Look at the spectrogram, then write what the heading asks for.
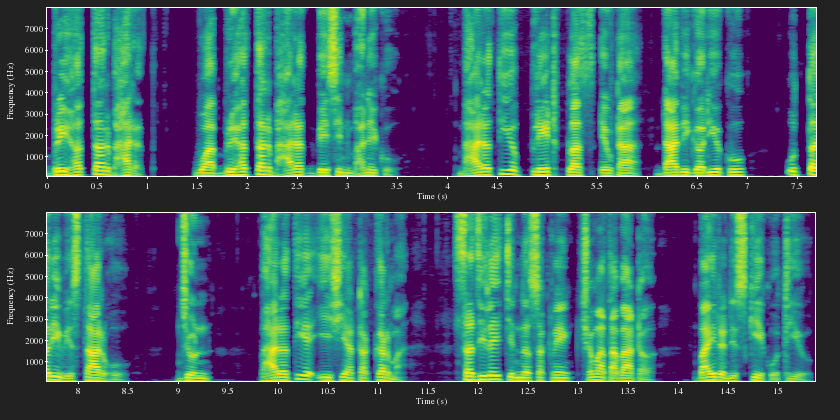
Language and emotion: Nepali, neutral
